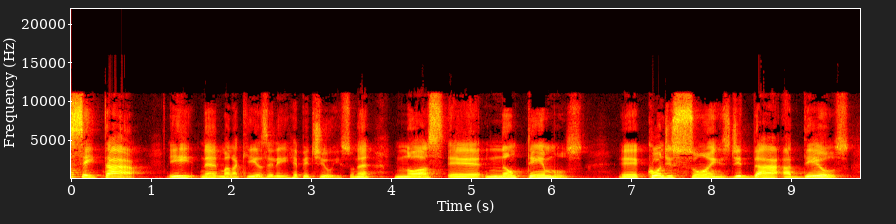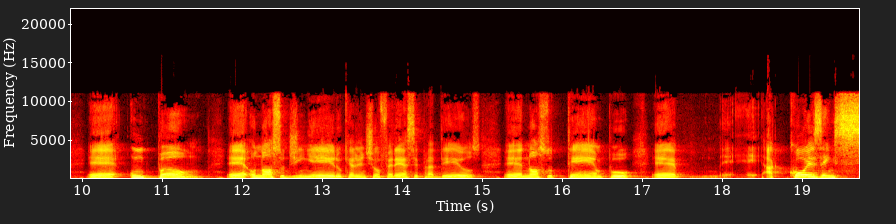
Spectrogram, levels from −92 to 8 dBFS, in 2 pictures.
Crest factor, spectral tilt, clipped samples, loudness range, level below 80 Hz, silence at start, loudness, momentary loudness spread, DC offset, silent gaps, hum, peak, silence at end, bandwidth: 16 dB; -4 dB/octave; under 0.1%; 3 LU; -52 dBFS; 0 s; -15 LUFS; 10 LU; under 0.1%; none; none; 0 dBFS; 0 s; 11.5 kHz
